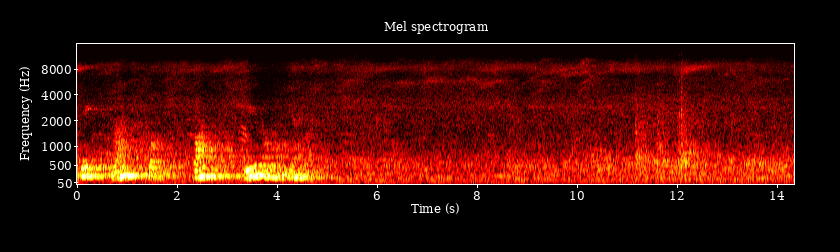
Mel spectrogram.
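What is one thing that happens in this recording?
Electric 1/12 scale radio-controlled cars whine around a track in a large echoing hall.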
